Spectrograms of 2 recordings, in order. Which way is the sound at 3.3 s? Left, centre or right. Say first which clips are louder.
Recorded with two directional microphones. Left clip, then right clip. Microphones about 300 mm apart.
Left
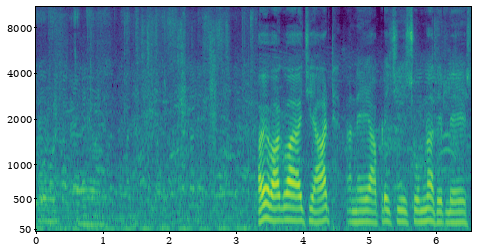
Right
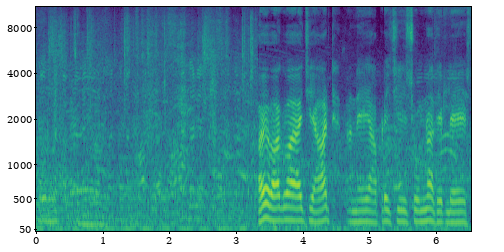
Left 3 dB; centre.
